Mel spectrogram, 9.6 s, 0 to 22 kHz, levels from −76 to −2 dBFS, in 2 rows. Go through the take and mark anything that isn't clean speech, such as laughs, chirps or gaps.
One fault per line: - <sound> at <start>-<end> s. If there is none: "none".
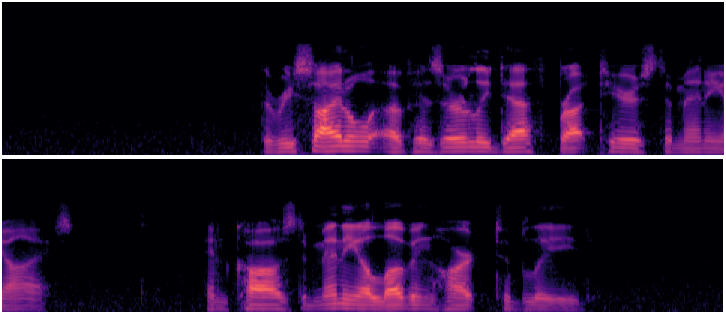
none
